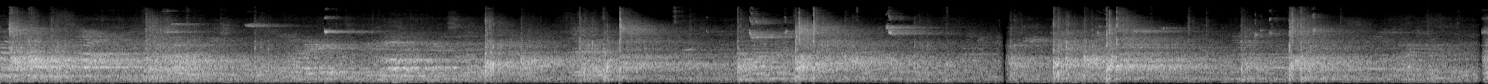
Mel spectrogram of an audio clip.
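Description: One-wall racquetball rally: the ball cracks off racquets and the front wall at irregular intervals, each hit echoing in the hall. Sneakers squeak on the court floor between the hits.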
